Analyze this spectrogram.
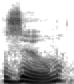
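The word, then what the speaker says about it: Zum: Now, this year, parents will be able to use an app called Zoom, that's spelled with a U, Z-U-M, to keep track of their kids' buses.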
